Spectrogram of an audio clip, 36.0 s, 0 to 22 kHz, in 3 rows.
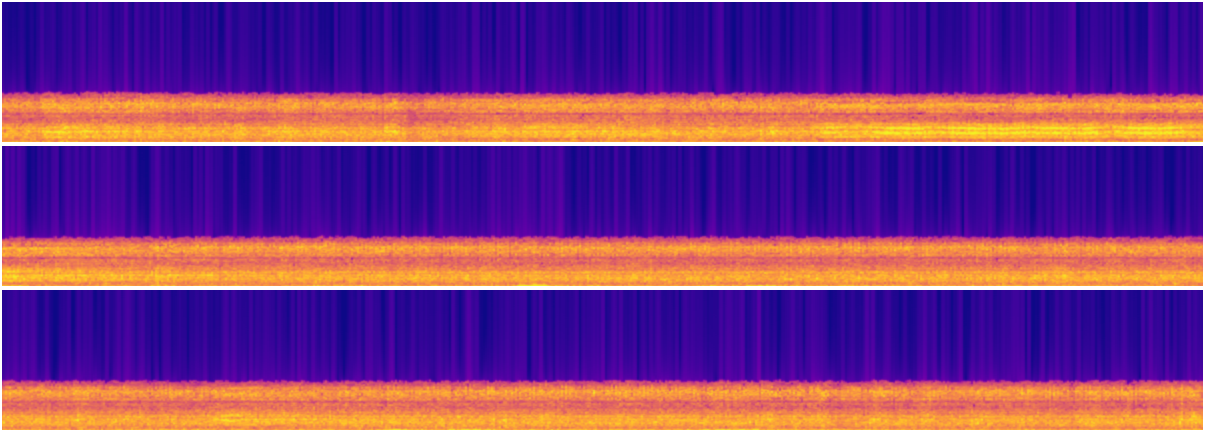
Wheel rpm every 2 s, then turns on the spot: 230, 230, 230, 230, 220, 220, 230, 230, 230, 230, 230, 230, 230, 230, 230, 240, 240, 230.
none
